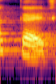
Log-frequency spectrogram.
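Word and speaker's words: catch: देख लेते हैं कैच कैच में देखिए सी का हो जाएगा क ए का हो जाएगा ऐ और टी यहां पे साइलेंट है सीच क्या हो जाएगा च टी साइलेंट क्यों है क्योंकि टी के बाद सीच आ रहा है तो रूल यही है कि टी के बाद यदि सीच आता है तो सीच लेटर वहां पे टी लेटर साइलेंट रहता है टी को हम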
